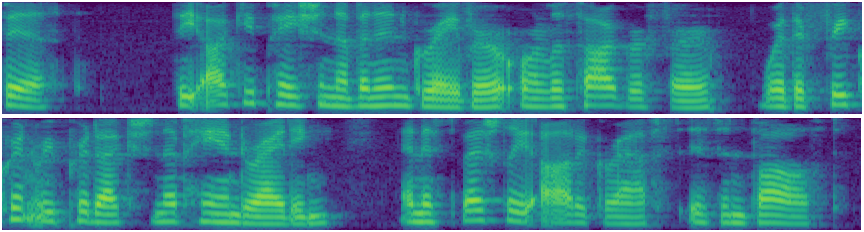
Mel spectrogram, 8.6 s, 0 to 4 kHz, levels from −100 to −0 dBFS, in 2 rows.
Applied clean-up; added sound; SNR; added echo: none; none; none; none.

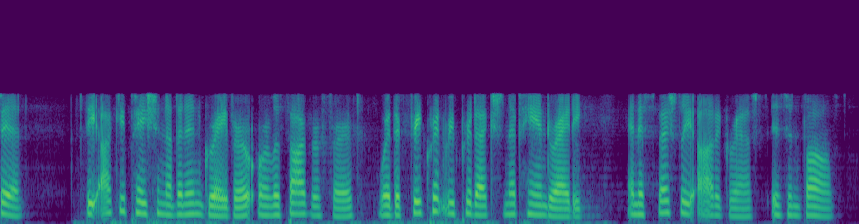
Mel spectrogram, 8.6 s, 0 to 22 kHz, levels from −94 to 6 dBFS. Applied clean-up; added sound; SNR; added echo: neural separator model SepFormer WHAMR!.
